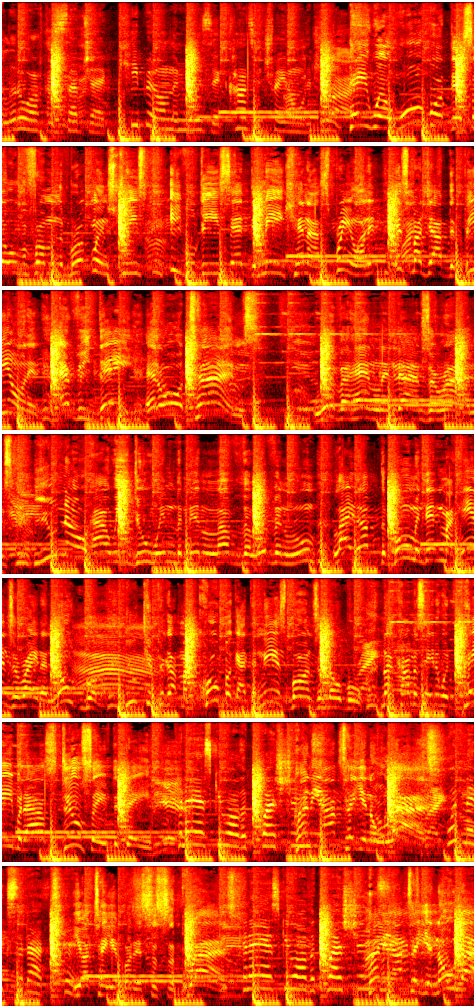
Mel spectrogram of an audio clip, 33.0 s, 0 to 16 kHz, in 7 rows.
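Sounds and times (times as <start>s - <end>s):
rapping over a drum beat: 0.0s - 33.0s.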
